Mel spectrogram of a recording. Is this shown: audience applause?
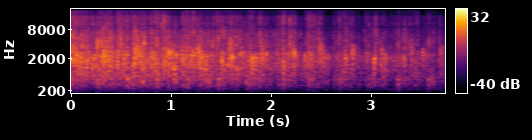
yes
